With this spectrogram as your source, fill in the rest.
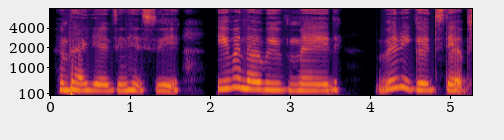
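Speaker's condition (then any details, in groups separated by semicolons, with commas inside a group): Cerebral palsy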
